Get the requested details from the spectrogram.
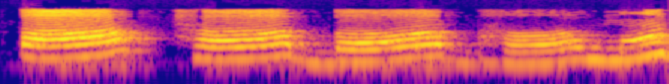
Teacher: उच्चारण कहां से हो रहा है आपके होठों से हो रहा है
